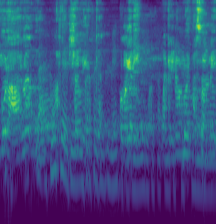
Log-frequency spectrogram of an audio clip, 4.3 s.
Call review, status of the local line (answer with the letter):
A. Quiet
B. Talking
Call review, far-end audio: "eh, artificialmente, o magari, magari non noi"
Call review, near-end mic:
B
